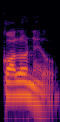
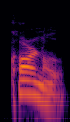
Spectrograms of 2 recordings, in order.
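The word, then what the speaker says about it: colonel: উচ্চারণ করতে প্রবলেম হয় অনেকে বলে কলোনেল বাট এটা আসল উচ্চারণ হবে কর্নল খর বলবেন খর নাম্বার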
